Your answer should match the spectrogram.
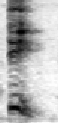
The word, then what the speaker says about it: ti: O sea, la costilla en sumerio se pronuncia ti.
